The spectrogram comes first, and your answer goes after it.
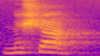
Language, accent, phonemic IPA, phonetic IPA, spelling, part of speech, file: Armenian, Eastern Armenian, /nəˈʃɑn/, [nəʃɑ́n], նշան, noun, Hy-նշան.ogg
- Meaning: 1. sign, mark 2. badge 3. target, mark 4. signal, indicator 5. sign (of the hand, head, or other movement) 6. sign (that predicts or forecasts weather changes)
